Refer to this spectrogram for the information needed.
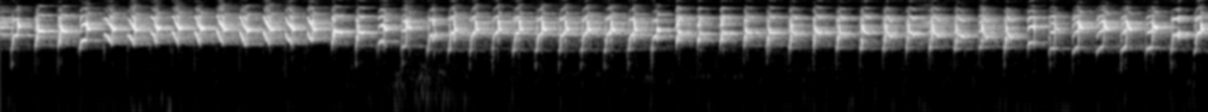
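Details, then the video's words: Lovebird in long 'ngekek' chatter, a lure recording meant to set other lovebirds chattering: a dense, high, buzzy trill of rapid repeated notes, unbroken for six seconds, at steady strength throughout. "SEKALI PUTAR LOVEBRID MANA PUN LANGSUNG NGEKEK PANJANG"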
